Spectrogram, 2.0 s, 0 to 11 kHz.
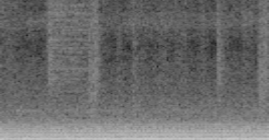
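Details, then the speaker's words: Ford F-150 with the 5.0L Coyote V8 towing an 8,000 lb enclosed trailer up the last hill: deep steady drone labouring low at about 3,000 rpm, then a downshift to fifth gear at 3,500 rpm, smooth with no knocks or misses; healthy engine under heavy load. "oh yeah this 5 L just digs in all right here's our last Hill you can hear that engine just bogged down reach for that torque 3,000 RPM there's our downshift fifth gear 3500"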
